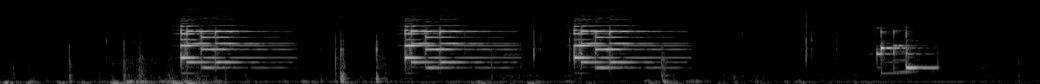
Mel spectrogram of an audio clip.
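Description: Electronic chimes from a PenFriend 2 talking label reader's small speaker as its buttons are worked: three multi-note chimes of about a second each, then a shorter two-note beep that drops in pitch near the end, with faint button clicks between.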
